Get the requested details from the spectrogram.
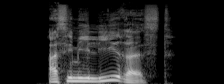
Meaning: second-person singular subjunctive I of assimilieren
- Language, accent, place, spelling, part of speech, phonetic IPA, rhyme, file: German, Germany, Berlin, assimilierest, verb, [asimiˈliːʁəst], -iːʁəst, De-assimilierest.ogg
